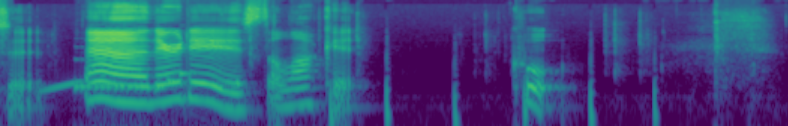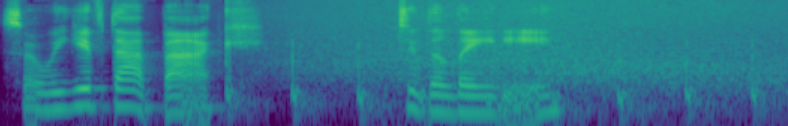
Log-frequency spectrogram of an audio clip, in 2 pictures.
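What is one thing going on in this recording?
A young woman talks animatedly into a nearby microphone.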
